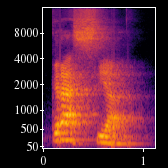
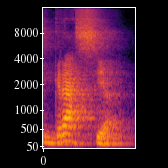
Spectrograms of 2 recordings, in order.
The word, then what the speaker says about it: gratia: Sola Gratia. Escreve-se gratia, mas pronuncia-se gracia.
